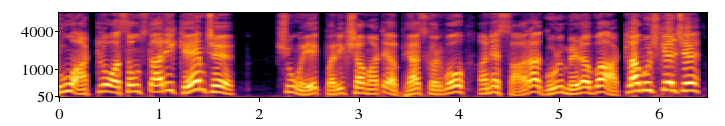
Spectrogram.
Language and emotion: Gujarati, angry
